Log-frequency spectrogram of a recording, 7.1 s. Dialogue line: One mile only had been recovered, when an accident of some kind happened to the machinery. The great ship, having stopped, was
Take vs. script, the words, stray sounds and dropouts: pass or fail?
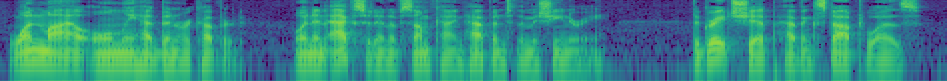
pass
